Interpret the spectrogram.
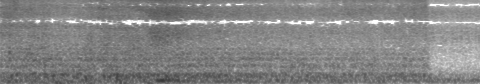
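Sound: fire extinguisher spraying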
